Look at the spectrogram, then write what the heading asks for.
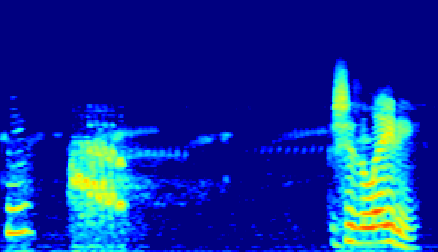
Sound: Freckles cooing

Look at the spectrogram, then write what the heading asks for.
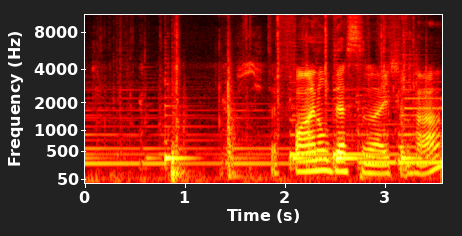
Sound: light music; door handle clicking

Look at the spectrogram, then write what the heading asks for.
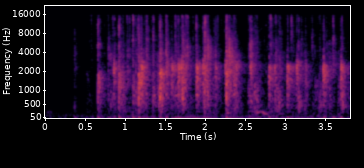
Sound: audience applauds

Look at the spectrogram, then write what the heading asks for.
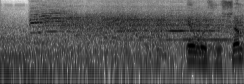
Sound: intense shrieking

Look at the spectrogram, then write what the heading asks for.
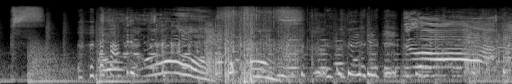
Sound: giggling; grunting; giggling

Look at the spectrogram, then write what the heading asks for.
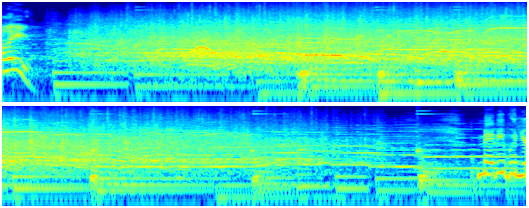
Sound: crowd cheering

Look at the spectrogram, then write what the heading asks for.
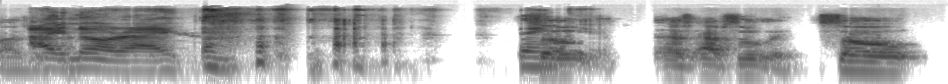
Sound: chuckles

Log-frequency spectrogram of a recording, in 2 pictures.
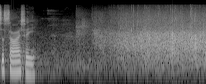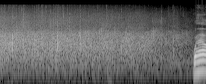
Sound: audience clapping

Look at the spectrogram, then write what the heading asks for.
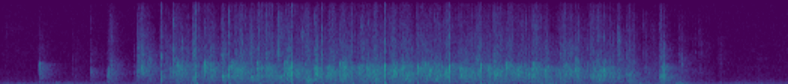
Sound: applause

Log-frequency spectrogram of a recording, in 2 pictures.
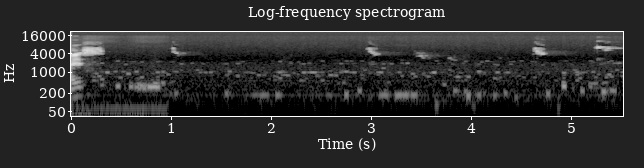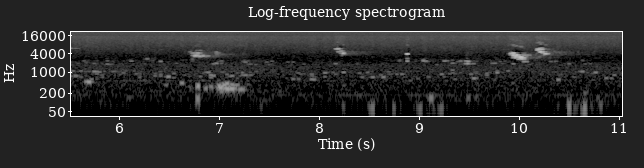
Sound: birds chirping

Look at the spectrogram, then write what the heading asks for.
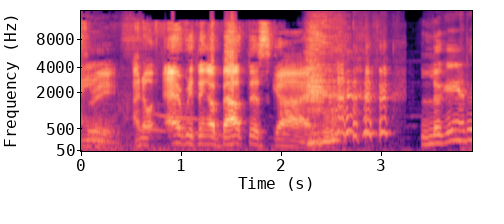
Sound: laughter

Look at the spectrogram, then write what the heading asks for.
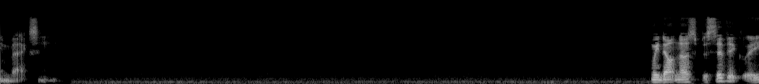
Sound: silence

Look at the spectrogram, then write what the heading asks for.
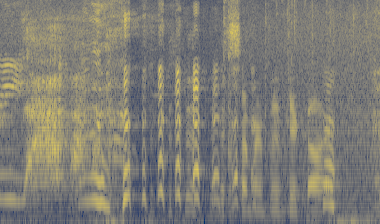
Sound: maniacal laughter; laughter

